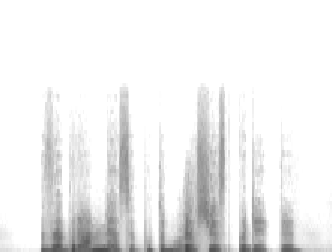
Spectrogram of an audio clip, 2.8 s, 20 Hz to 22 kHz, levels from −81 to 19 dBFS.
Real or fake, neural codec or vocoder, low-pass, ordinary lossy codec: fake; codec, 44.1 kHz, 0.9 kbps, DAC; 14.4 kHz; none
